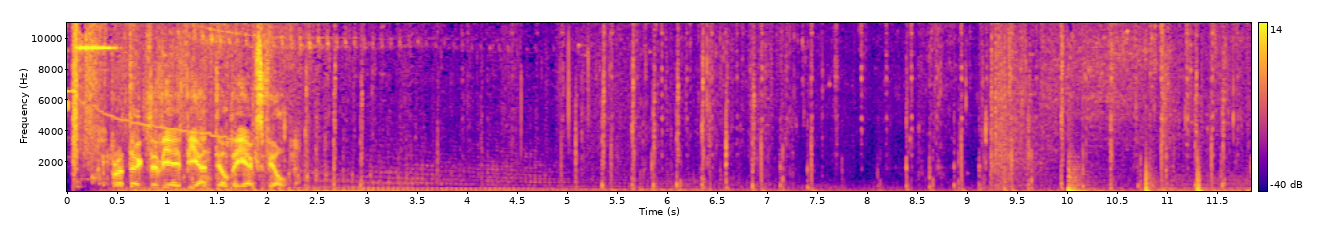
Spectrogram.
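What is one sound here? Footsteps run across pavement.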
